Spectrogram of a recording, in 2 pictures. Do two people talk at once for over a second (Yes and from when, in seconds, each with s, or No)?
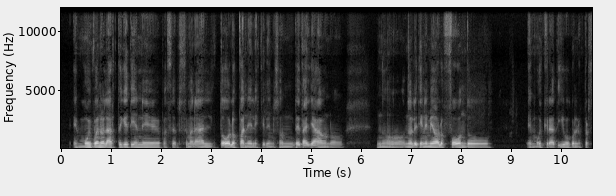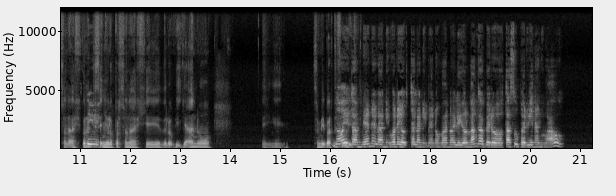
No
